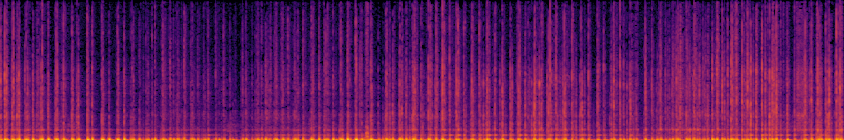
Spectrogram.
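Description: Fingers tap and scratch along the surface of a long, hollow grey cardboard paper tube held upright. The result is a fast, irregular stream of short, deep, hollow thumps with almost no ring, over a faint steady mid-pitched tone.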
